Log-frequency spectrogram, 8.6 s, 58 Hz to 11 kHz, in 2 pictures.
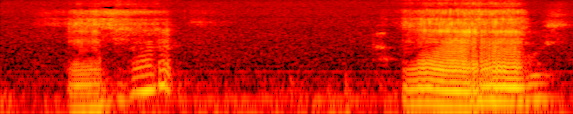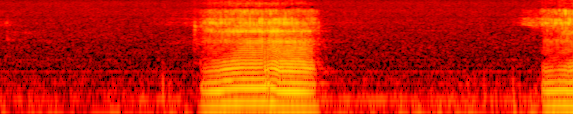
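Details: Bulldog asleep on owner's father: loud, fluttering, throaty snores roughly every three seconds, about 23 a minute, with a buzzing tone; snoring.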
